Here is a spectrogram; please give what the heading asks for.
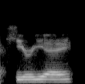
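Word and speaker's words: Κύριε: So yeah, Kyrie, like Epsilon there. Kappa, Epsilon, Rho, Iota, Epsilon, Kyrie. Notice that accent mark above the Epsilon. Kyrie.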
